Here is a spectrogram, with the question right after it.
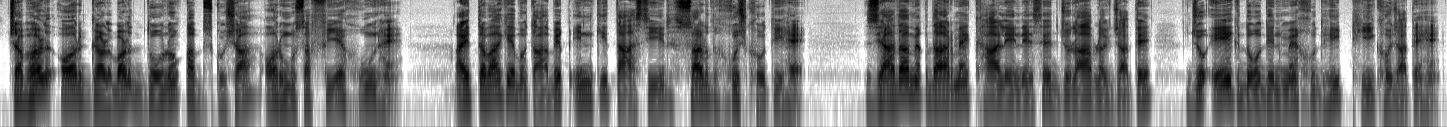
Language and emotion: Urdu, neutral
